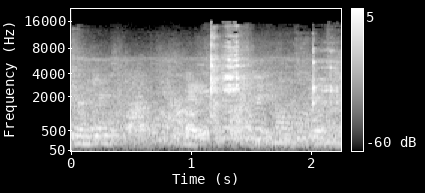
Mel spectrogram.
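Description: Metal serving fork and spoon clinking and scraping against a china plate while serving food, with a quick cluster of clinks a little past halfway.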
